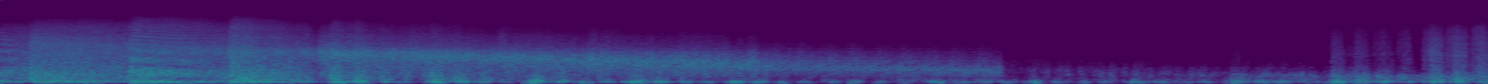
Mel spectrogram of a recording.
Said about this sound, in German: Das klingt auch schon interessant, oder? Ja, aber es ist immer irgendwie halt Windgeräusch, irgendwie Sturm auf Neptun.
